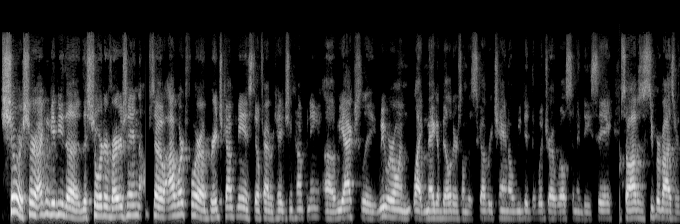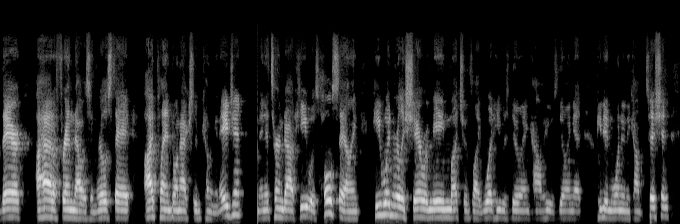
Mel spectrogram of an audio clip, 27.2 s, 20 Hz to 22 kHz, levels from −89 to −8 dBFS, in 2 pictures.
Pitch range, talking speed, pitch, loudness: 130-160 Hz, 205 wpm, 140 Hz, -26 LUFS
